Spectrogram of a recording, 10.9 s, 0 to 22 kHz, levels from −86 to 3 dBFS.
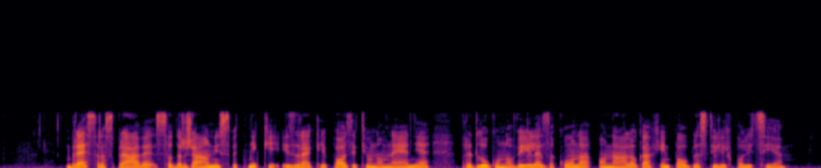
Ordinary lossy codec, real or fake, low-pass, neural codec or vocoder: none; fake; 7.2 kHz; codec, 16 kHz, 16 kbps, FreqCodec, larger model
